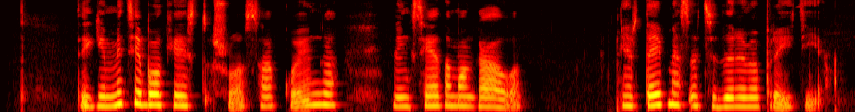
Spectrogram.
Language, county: Lithuanian, Marijampolė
